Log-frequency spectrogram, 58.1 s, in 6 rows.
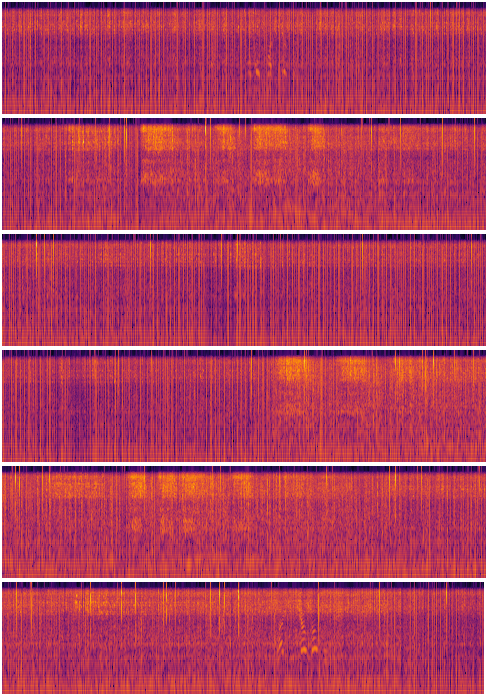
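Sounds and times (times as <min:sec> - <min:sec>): engine deep even hum: 0:00.0 - 0:58.0
bright engine clatter: 0:30.2 - 0:58.0.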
